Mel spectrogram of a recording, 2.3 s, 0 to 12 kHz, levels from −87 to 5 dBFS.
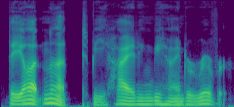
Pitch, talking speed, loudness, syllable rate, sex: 100 Hz, 230 wpm, -20 LUFS, 5.9 syllables/s, male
